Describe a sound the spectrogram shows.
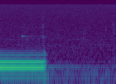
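An electric bass guitar plays a low sustained note, then stops.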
